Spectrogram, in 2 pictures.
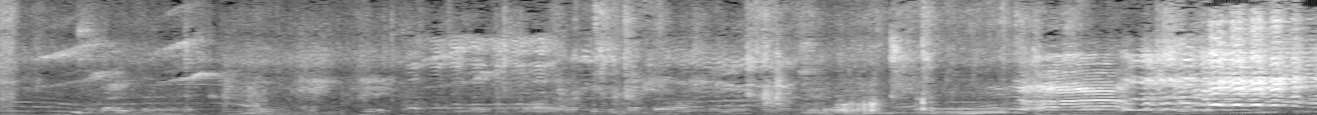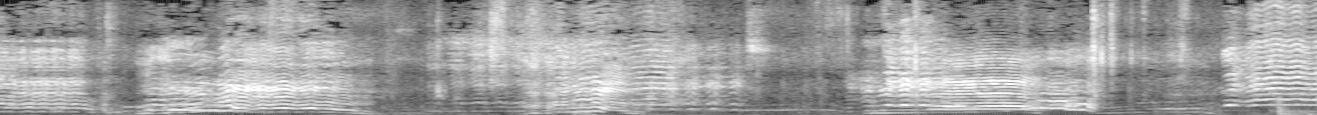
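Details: Farm goats around a feeder tray in Karnataka, India, bleating repeatedly with quavering, nasal calls about every second or two, mixed with human speech and barn noise.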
